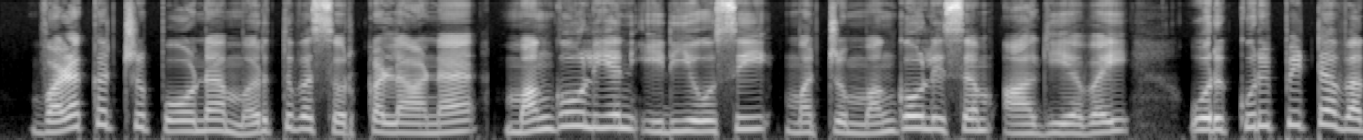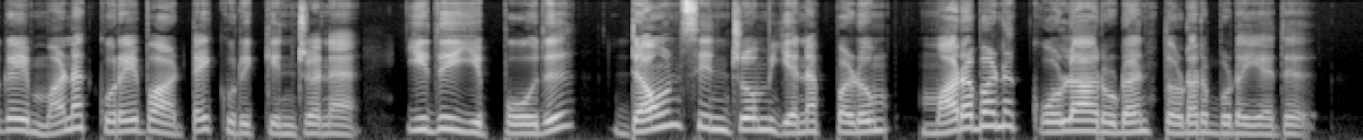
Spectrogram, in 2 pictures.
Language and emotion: Tamil, neutral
